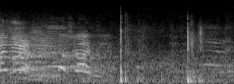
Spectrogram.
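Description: Players shouting, then two sharp thuds of a football being struck, about two thirds of a second apart.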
